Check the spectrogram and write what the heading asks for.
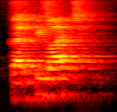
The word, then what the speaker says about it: कर्तृ: ध्यान दीजिए, कर्तृ का उच्चारण सही कीजिएगा। र यहां आधार है यानी रेफ है और यहां पे लिखी मात्रा, तो कर्तृवाच।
